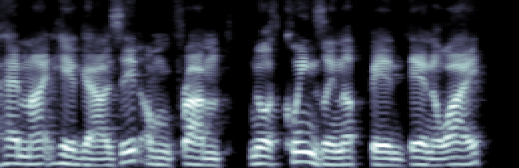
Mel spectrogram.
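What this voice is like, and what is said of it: Convincing put-on Australian accent. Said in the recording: “Australian's more like this ... your impressions are ... They're very good ... with an Australian accent make it sound like I'm actually from there, like born and raised, mate”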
